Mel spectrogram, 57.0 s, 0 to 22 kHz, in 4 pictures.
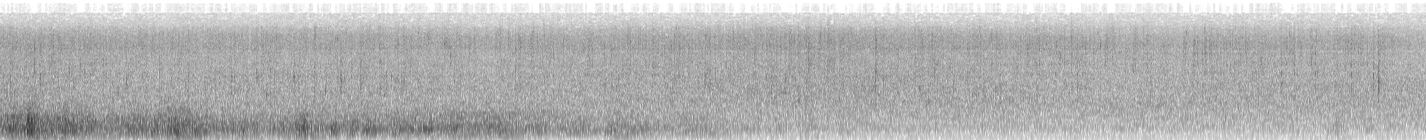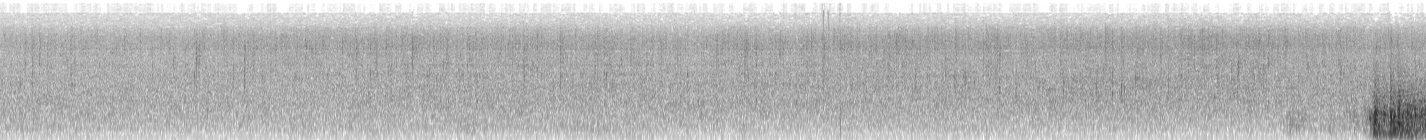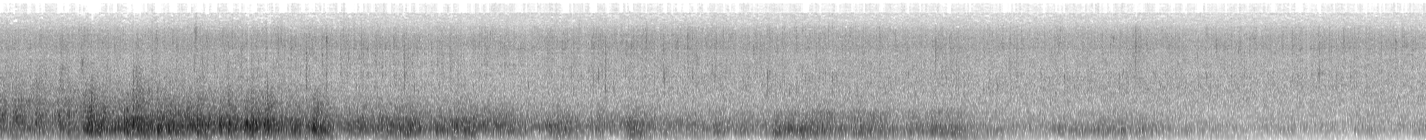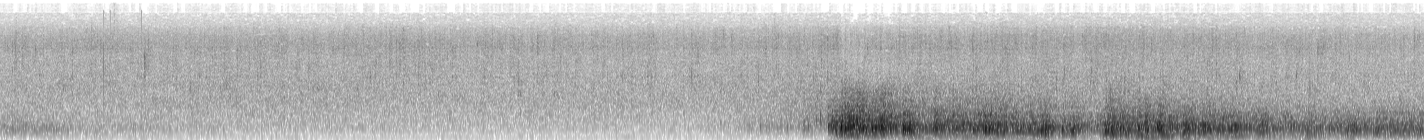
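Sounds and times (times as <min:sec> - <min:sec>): rain hissing down: 0:00.0 - 0:57.0
thunder rumbling: 0:27.8 - 0:40.2, 0:50.6 - 0:57.0
loud peal of thunder: 0:27.9 - 0:38.4, 0:50.8 - 0:57.0.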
